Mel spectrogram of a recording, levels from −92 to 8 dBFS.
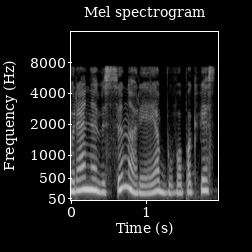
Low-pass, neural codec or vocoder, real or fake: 7.2 kHz; codec, 16 kHz, 16 kbps, FunCodec, trained on Chinese and English, 50 frames a second; fake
